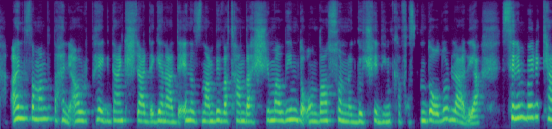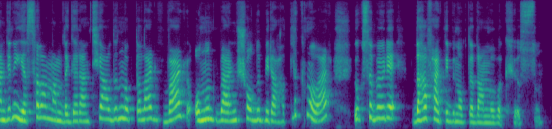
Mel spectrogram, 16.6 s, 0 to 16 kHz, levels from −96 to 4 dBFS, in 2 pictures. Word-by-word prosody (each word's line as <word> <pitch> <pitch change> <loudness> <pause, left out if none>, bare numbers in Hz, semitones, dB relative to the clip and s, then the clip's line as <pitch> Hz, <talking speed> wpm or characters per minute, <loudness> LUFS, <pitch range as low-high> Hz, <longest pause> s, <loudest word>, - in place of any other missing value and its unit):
aynı 315 0 +5
zamanda 300 -1 -1
da 275 - -8
hani 260 -3 -3
Avrupa'ya 250 +3 0
giden 250 +1 -2
kişiler 250 -2 -2
de - - -1
genelde 225 -3 0
“en 265 -1 +2
azından 240 -2 -2
bir 260 -1 +2
vatandaşlığımı 240 +2 -1
alayım 265 +2 +2
da, - - +1
ondan 230 +3 0
sonra 250 -3 -2
göç 225 +3 -3
edeyim“ 215 -2 -2
kafasında 230 +3 -2
olurlar, 245 0 0
ya, 185 - 0 0.3
senin 335 0 +3
böyle 340 +1 +2
kendini 295 +3 +2
yasal 255 +6 +3
anlamda 265 -9 0
garantiye 235 +7 -2
aldığın 295 +2 0
noktalar 290 +1 0
var. 275 - +3 0.2
Onun 265 +1 +4
vermiş 260 +3 +1
olduğu 275 -3 0
bir 255 - 0
rahatlık 235 - -6
mı 345 -7 +3
var? 325 +11 -4
Yoksa, 290 +2 -1
böyle, 315 0 +3 0.3
daha 270 +4 +6
farklı 270 -6 0
bir 230 - -5
noktadan 205 -2 -3
mı 185 -1 -5
bakıyorsun? 185 - -10
255 Hz, 165 wpm, -20 LUFS, 235-295 Hz, 0.3 s, daha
